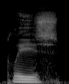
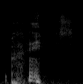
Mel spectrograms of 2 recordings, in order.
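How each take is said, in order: First: Said in the usual way. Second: Breathy laughing whisper of please; a whispered, half-laughing "please" to the listeners. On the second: Real, not acted. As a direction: let "please" slip out as a chuckled whisper. Begging listeners, then whispered again.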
